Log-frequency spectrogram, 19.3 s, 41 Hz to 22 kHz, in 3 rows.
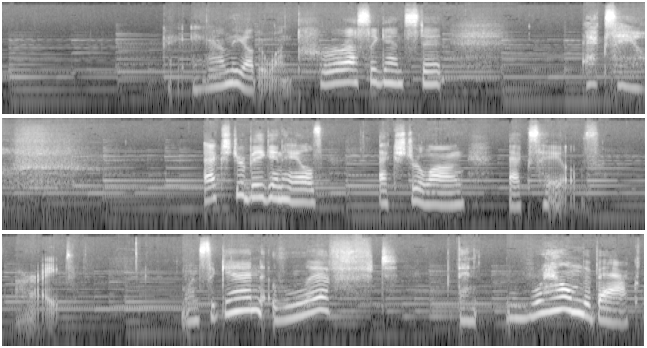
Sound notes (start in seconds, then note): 4.5 inhales; 7.0 exhales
